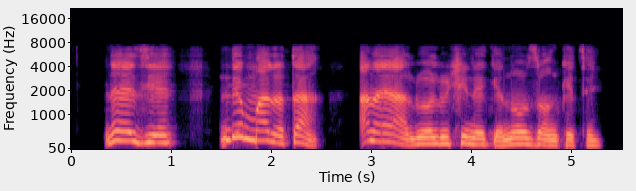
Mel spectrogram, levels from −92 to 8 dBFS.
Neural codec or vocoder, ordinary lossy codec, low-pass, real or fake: vocoder, 44.1 kHz, 80 mel bands, Vocos; none; 7.2 kHz; fake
